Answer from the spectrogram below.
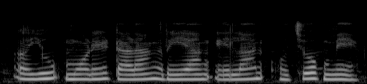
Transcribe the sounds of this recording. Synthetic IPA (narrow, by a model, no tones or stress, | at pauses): əjupmɔɽeʈaɭaŋɾɛjaŋelanɔt͡ɕɔkme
